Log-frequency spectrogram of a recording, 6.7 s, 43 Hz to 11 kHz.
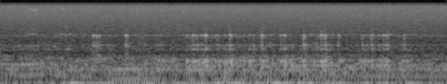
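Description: Hyundai Avante race car's engine heard inside the cabin, running at low revs around 2,000 rpm as the car pulls away slowly through first and second gear: a steady low drone with irregular light clicks and rattles over it from about a second and a half in.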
